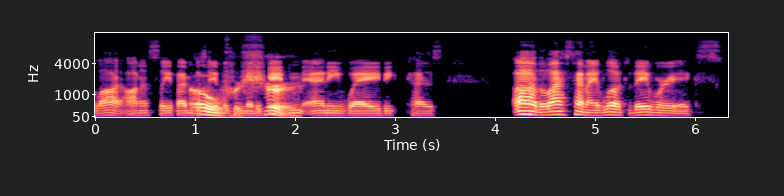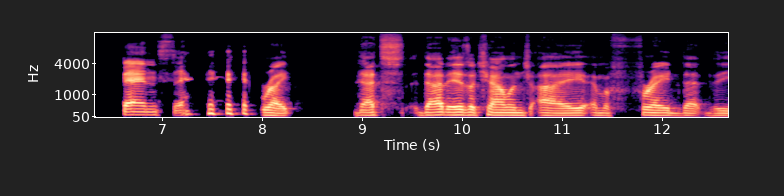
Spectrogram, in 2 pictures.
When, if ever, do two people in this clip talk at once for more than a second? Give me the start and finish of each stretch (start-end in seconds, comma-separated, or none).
0.9-2.1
